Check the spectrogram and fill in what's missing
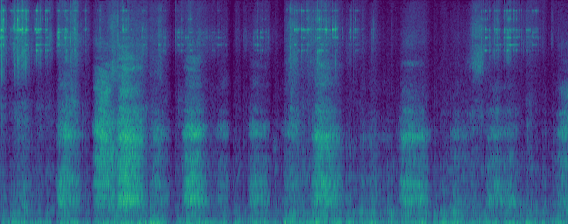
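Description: A dog attacking in the Webkinz video game, a run of repeated panting, wheezing and growling bursts in an uneven rhythm, fairly close and moderately loud, with no talk.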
